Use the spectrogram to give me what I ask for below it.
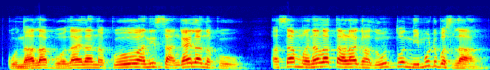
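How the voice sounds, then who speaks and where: A male storyteller narrates a comic tale with lively expression. His voice sits high for a man. The recording is slightly dull and muffled.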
